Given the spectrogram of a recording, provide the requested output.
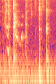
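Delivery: whispered very high and soft; tender whisper. Real, not acted. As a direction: hush it like a secret comfort. Consoling the dead character.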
